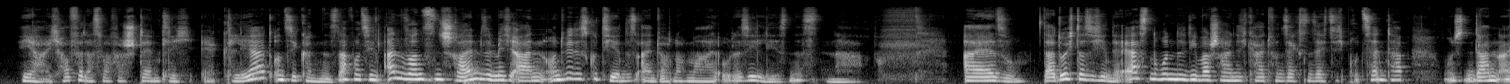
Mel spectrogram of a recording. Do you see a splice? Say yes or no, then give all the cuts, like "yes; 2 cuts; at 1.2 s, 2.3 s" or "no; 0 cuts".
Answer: no; 0 cuts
